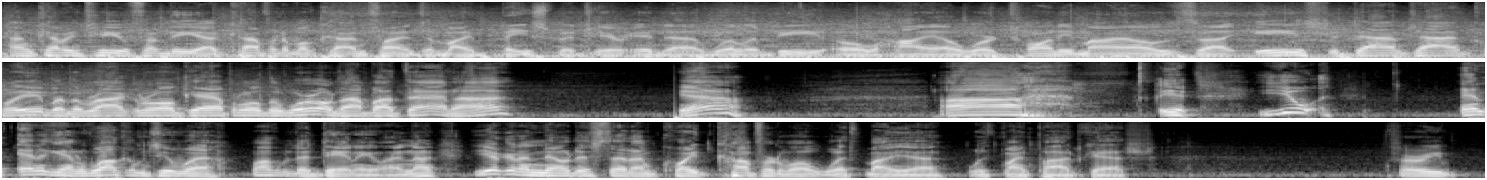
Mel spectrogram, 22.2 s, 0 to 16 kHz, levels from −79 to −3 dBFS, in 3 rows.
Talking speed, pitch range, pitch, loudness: 180 wpm, 85-130 Hz, 110 Hz, -14 LUFS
